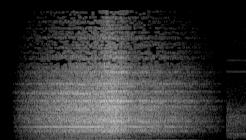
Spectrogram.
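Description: Short logo sting: a whooshing swell with musical tones and a low rumble, building to a peak about halfway and then fading away.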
